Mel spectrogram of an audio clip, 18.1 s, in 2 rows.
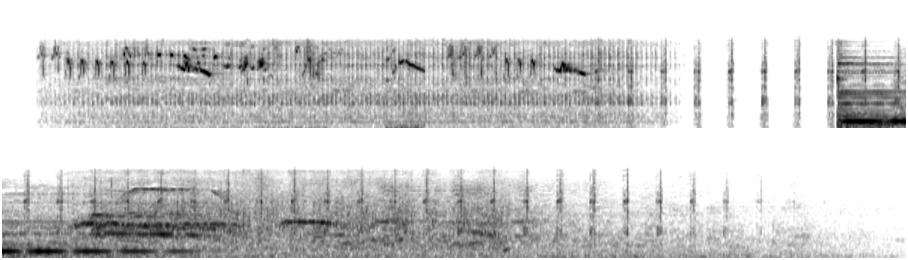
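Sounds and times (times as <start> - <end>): birds chirping and twittering: 0.4 - 6.3
ticking: 2.2 - 12.0
music: 8.4 - 11.8.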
